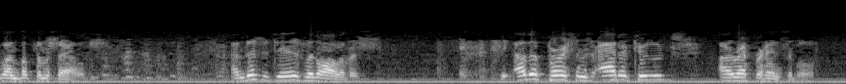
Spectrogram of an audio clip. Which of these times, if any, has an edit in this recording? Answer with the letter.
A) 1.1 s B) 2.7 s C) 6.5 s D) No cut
B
